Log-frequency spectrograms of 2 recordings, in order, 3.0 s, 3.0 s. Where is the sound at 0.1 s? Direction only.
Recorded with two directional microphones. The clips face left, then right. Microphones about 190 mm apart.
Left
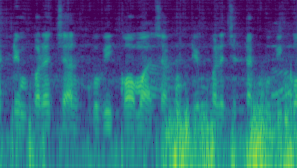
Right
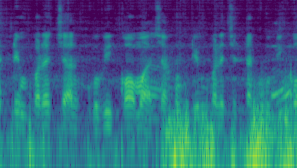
15° left (ahead or behind).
